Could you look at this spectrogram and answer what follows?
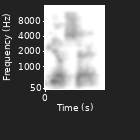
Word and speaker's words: Miosek: And is it Miosek or Miosek? Miosek. Miosek. You're right, Judge. I didn't know if that was a hard C or not.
